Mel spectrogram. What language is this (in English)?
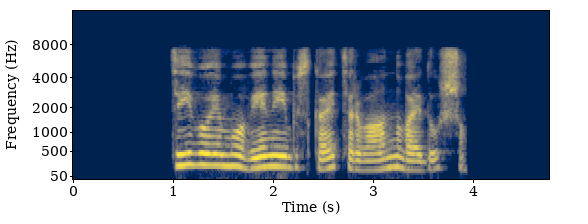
Latvian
